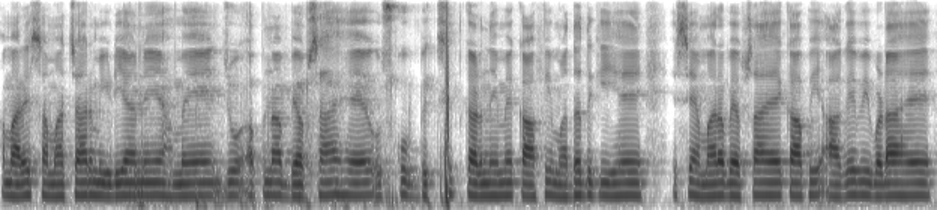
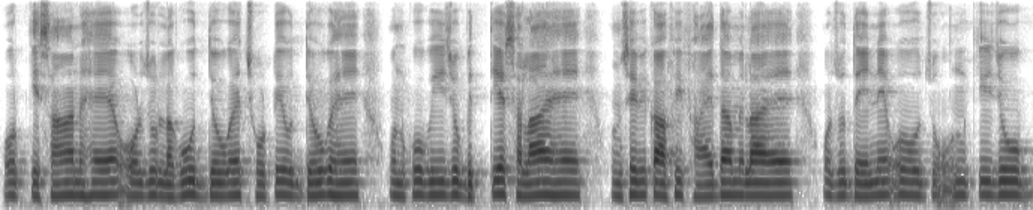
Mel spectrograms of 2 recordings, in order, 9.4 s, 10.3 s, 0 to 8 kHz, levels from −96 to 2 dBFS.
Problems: background sounds at intervals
